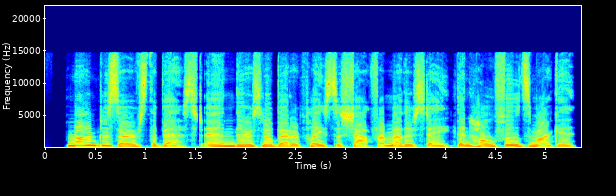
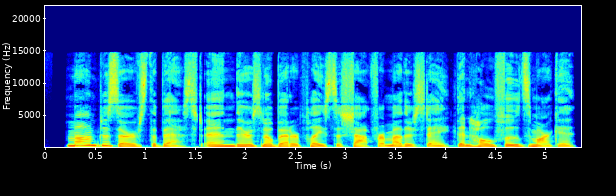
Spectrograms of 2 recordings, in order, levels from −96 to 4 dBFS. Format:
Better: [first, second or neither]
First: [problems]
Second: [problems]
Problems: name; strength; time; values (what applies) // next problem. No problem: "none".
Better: second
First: distortion; slight; 10 dB below the speech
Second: none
